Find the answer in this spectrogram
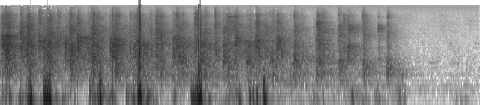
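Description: Audience applauding, a dense patter of claps with a few much louder single claps among them, cut off suddenly about five and a half seconds in.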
